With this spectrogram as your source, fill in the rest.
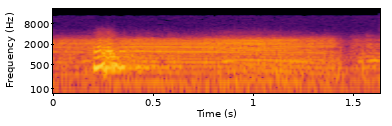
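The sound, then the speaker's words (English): A sheep being driven by its herder gives one drawn-out, wavering bleat with a strong nasal tone, loud at its onset and held steadily to the end without a break. “I was driving my sheep and she started chasing them.”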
